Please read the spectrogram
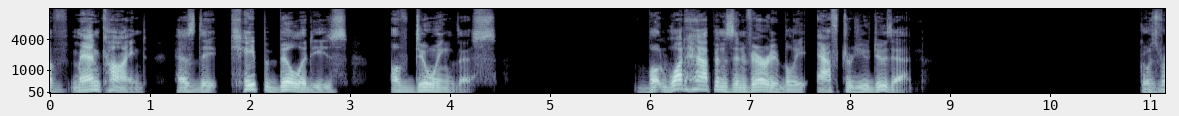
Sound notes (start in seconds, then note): none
